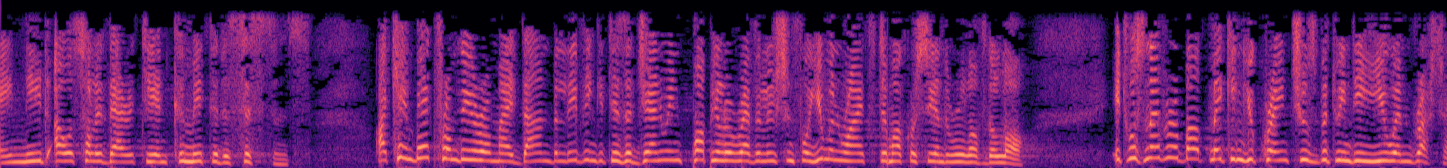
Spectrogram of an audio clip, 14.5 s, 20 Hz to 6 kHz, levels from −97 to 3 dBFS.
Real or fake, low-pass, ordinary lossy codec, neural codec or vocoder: real; 5.4 kHz; none; none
